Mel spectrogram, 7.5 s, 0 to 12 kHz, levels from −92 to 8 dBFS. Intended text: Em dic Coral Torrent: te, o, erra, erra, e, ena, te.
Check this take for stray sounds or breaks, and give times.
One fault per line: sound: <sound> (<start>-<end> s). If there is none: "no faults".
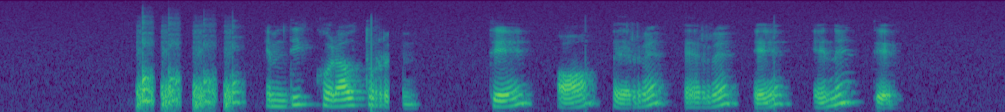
sound: laugh (1.0-1.9 s)
sound: dropout (2.9-3.0 s)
